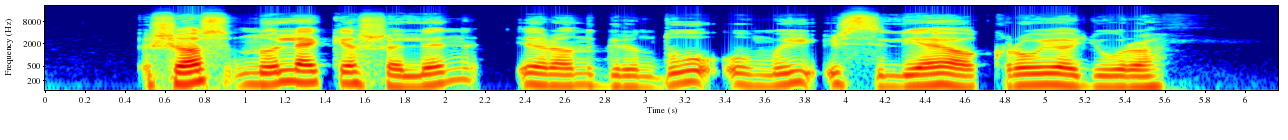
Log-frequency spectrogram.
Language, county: Lithuanian, Vilnius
